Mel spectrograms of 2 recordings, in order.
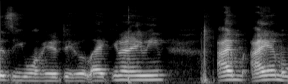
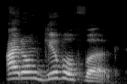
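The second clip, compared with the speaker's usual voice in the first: ordinary talk, nothing marked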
